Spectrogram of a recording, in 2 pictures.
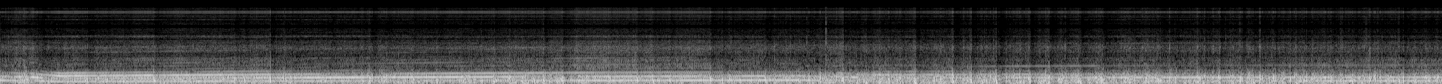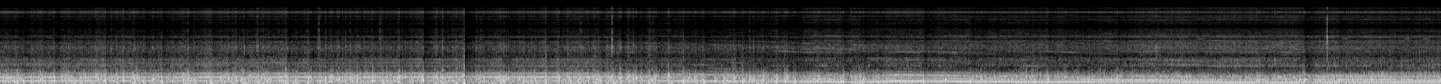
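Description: Cockpit sound of a BMW 2002 race car's four-cylinder engine under hard throttle. The revs drop sharply on an upshift just after the start and again about eight seconds in, then hold high. After about twenty seconds the revs fall away, with a quick blip on a downshift as the car slows.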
